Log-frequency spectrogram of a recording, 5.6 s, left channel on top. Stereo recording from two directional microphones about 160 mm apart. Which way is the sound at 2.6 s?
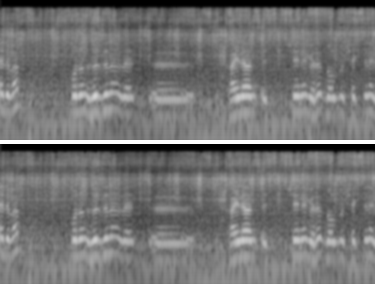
45° right (ahead or behind).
